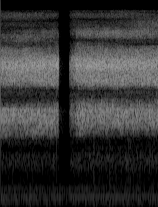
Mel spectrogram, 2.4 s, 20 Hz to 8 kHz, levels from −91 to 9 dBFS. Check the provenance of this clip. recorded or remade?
recorded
